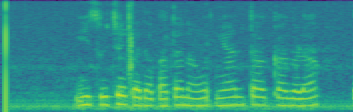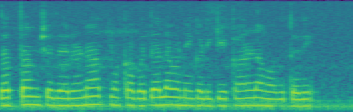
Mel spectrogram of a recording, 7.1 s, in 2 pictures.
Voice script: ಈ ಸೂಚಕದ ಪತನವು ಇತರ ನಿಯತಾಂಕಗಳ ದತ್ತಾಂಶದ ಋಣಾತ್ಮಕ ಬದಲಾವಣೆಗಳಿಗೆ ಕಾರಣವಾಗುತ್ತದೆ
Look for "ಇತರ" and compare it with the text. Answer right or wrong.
wrong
